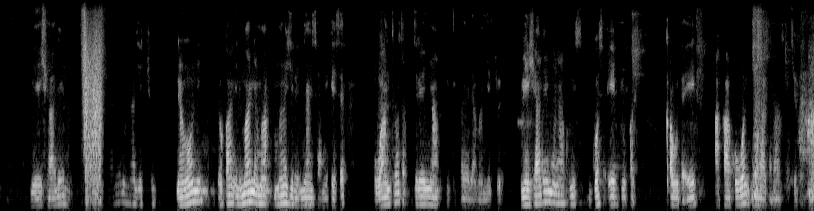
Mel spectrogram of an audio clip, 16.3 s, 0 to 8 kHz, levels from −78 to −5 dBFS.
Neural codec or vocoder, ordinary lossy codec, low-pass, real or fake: none; Opus, 16 kbps; 7.2 kHz; real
